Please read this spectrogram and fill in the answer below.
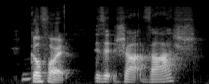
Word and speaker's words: Jat Vash: going to butcher this pronunciation because I can't pronounce even Earth-human English things. Is it Go for it. Is it Jat Vash? Jat Vash, yes.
